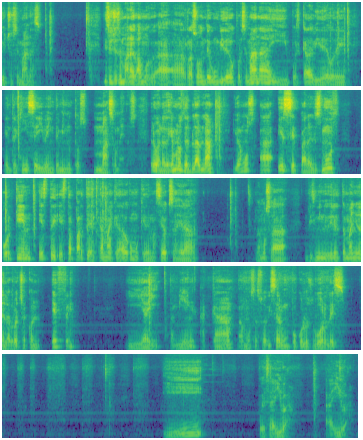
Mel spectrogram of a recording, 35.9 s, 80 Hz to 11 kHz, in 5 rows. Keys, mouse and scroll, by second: 2.1 shift+middle click, 8.2-9.5 shift+middle drag, 10.8 middle click, 11.0 click, 12.5 s, 15.6 shift+click, 17.2 KP_Add, 20.0 f, 21.0 click, 21.6-23.8 drag, 25.0 middle click, 25.7 shift+middle click, 26.4 click, 27.3 click, 28.0 click, 28.9 click, 29.8 click, 31.4 click, 32.4 click, 33.0 click, 34.2 click, 35.0 click, 35.6 click.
